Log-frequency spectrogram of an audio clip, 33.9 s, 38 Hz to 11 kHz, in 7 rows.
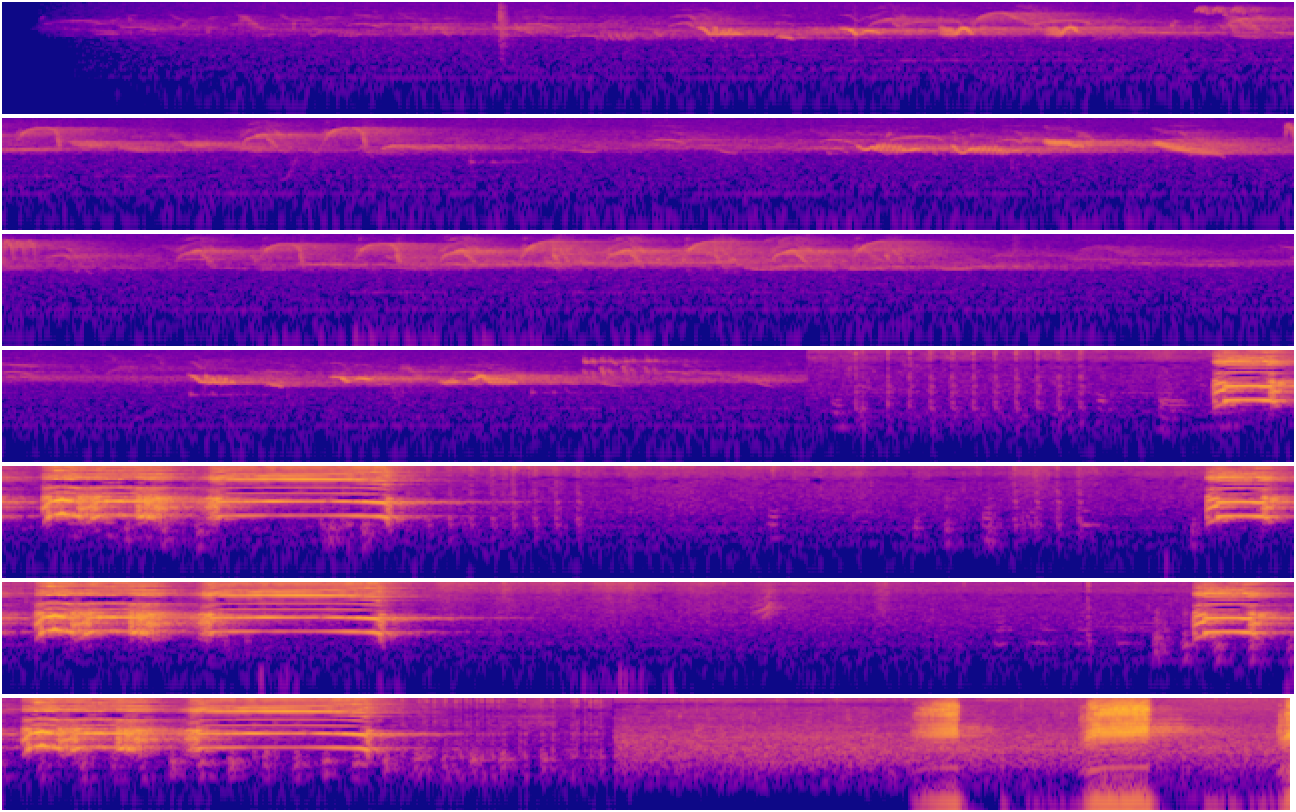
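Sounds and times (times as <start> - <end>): rooster crowing: 19.0 - 21.2, 23.9 - 26.0, 28.7 - 33.9
small songbird chirping: 31.4 - 33.9.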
